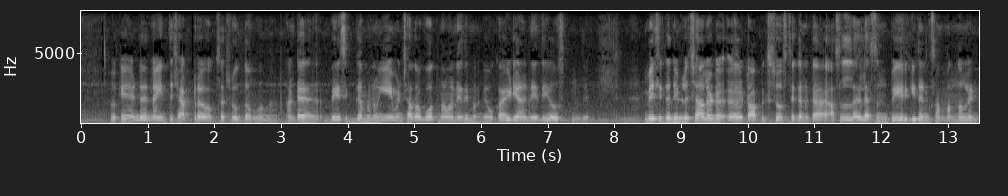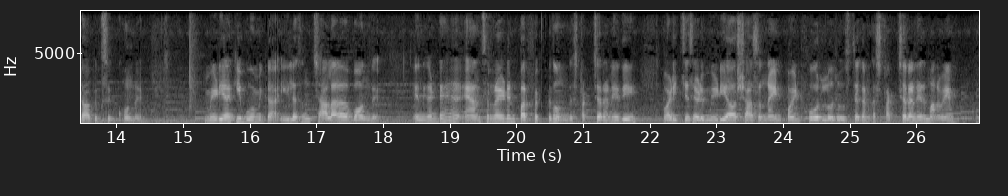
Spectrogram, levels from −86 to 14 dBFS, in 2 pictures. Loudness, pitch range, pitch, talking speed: -21 LUFS, 165-185 Hz, 175 Hz, 130 wpm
